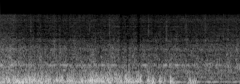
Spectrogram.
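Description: A Maxant honey extractor spins frames to fling out honey, giving a steady, fairly loud mechanical hum and rumble with a faint rhythmic wobble throughout.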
